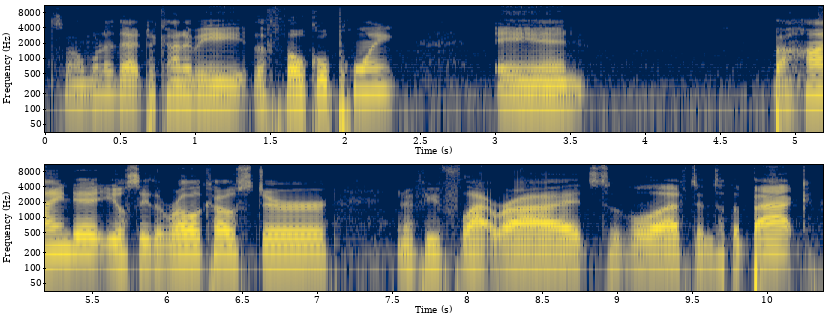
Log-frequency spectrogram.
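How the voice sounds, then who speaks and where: A man's voice: a little high, steady tone, measured pace, fairly bright tone, smooth. A man streaming a park-building game, talking casually through a headset at home with lots of fillers and restarts. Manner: rambling, chatty, many fillers and restarts. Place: home room with a heater.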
